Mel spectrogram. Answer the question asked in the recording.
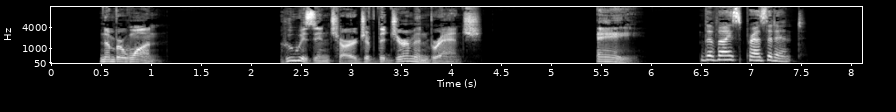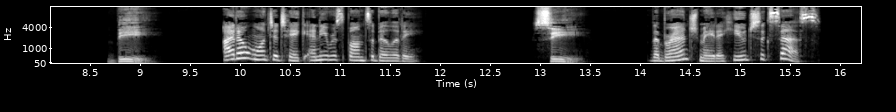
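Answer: A: The Vice President.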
